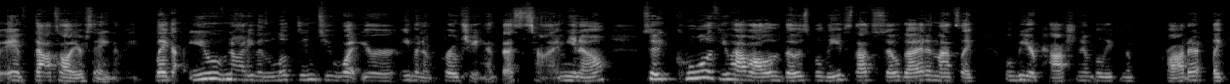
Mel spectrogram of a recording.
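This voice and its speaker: A woman talks as a podcast guest, blunt and animated, peppering her speech with "like." Her voice is bright and forward at a mid pitch. She is calling in remotely from outdoors, with faint ambient noise behind her. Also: poor audio. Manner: frank, emphatic, says "like" and "you know" a lot. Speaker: cannabis business consultant, guest. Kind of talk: casual podcast interview. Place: outdoors on an island.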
